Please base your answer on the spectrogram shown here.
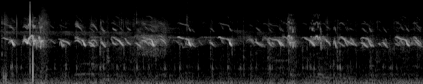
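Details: A brood of chicken chicks peeps loudly and incessantly, shrill downslurred chirps packed tightly together after a sharp click at the start.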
